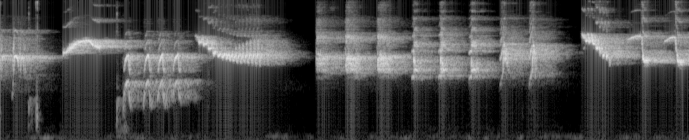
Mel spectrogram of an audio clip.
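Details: Pied myna song used as a lure to get silent pied mynas singing: a clear rising whistle, then a run of sharp repeated buzzy chirps with brief pauses and a bright whistled phrase at the end.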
